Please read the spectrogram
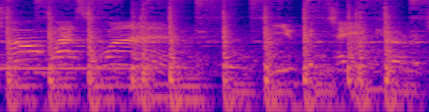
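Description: Live rock trio playing loud: electric guitar and bass guitar over a drum kit keeping a steady beat, with no singing.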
